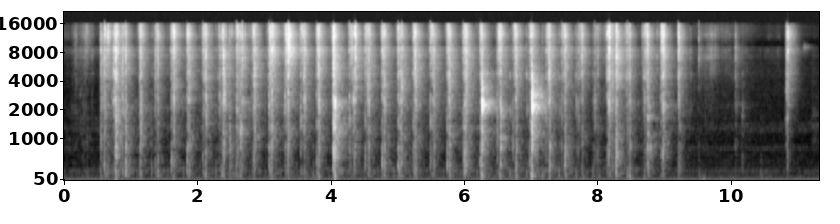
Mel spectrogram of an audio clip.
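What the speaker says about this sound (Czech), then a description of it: "Já si ještě vyložím tady na toho rytíře holí." Tarot cards being laid out and handled on a table, a close series of crisp snapping slaps and flicks in an irregular rhythm, with a few brighter clicks, over a quiet background.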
